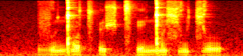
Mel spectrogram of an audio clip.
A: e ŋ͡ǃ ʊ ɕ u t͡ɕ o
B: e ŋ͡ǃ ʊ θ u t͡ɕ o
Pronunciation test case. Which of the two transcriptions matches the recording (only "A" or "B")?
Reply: A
